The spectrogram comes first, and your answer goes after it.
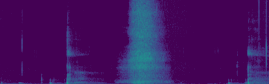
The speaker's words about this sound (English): I have to take a pause there and just take a deep breath.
